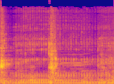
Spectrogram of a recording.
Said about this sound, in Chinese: 这时，他又听见老虎的叫声，而且还是很多只。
